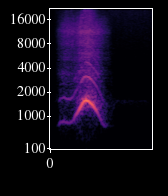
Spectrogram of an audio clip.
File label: WHISTL; Spectrasonics Vocal Planet; Jazz FX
